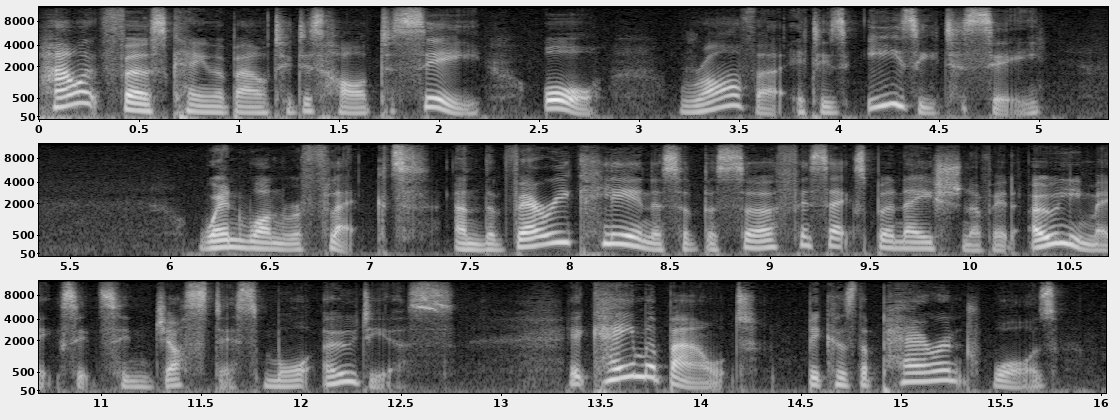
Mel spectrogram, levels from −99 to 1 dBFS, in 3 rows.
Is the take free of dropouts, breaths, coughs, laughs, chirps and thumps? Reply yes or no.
yes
